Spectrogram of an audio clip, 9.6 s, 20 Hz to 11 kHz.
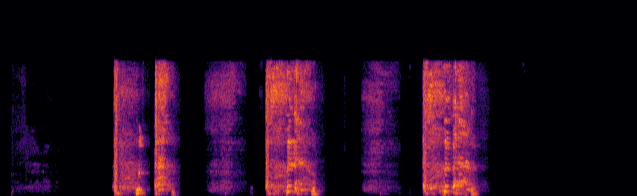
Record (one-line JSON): {"three_cough_length": "9.6 s", "three_cough_amplitude": 32767, "three_cough_signal_mean_std_ratio": 0.36, "survey_phase": "beta (2021-08-13 to 2022-03-07)", "age": "45-64", "gender": "Male", "wearing_mask": "No", "symptom_cough_any": true, "symptom_new_continuous_cough": true, "symptom_shortness_of_breath": true, "symptom_fatigue": true, "symptom_change_to_sense_of_smell_or_taste": true, "smoker_status": "Never smoked", "respiratory_condition_asthma": false, "respiratory_condition_other": false, "recruitment_source": "Test and Trace", "submission_delay": "2 days", "covid_test_result": "Positive", "covid_test_method": "RT-qPCR", "covid_ct_value": 26.2, "covid_ct_gene": "ORF1ab gene", "covid_ct_mean": 27.1, "covid_viral_load": "1300 copies/ml", "covid_viral_load_category": "Minimal viral load (< 10K copies/ml)"}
